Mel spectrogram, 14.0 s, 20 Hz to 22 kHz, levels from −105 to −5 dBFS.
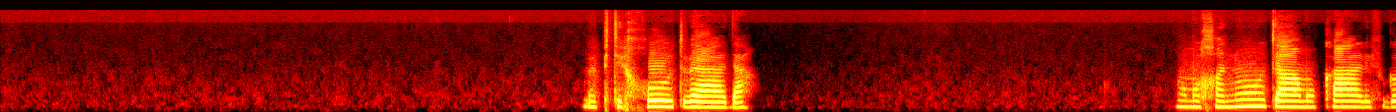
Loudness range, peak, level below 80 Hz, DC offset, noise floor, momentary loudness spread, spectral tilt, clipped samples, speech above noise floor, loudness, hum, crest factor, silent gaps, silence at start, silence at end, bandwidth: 13 LU; -4 dBFS; -68 dBFS; under 0.1%; -66 dBFS; 13 LU; -5.5 dB/octave; under 0.1%; 49 dB; -17 LUFS; none; 18 dB; none; 5.85 s; 0 s; 15.5 kHz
